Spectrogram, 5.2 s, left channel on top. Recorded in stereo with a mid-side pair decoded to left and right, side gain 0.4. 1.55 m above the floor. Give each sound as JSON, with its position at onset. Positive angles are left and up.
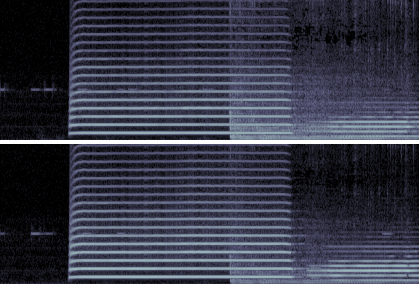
{"t": 0.8, "sound": "a trumpet", "azimuth_deg": -30, "distance_m": 0.8}
{"t": 3.8, "sound": "a trumpet", "azimuth_deg": -45, "distance_m": 4.5}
